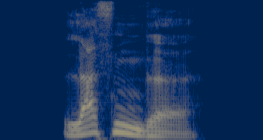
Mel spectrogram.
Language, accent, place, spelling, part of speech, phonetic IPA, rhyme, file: German, Germany, Berlin, lassende, adjective, [ˈlasn̩də], -asn̩də, De-lassende.ogg
- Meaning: inflection of lassend: 1. strong/mixed nominative/accusative feminine singular 2. strong nominative/accusative plural 3. weak nominative all-gender singular 4. weak accusative feminine/neuter singular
